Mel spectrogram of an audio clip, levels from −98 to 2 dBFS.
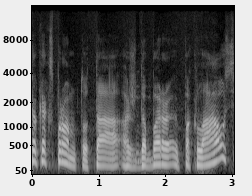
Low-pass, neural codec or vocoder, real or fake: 14.4 kHz; none; real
